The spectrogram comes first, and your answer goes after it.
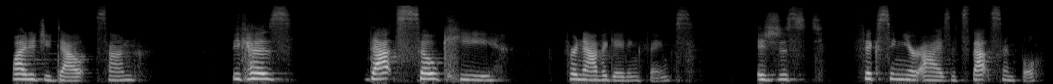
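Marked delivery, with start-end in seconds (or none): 0.2-1.4 very fatherly tone. Picturing Jesus talking to Peter after he sinks: very fatherly way. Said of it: "in, like, a very fatherly way".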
